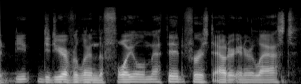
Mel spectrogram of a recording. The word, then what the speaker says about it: FOIL: So they called it the FOIL method. And in the South, it's FOL. Like, it's pronounced F-O-L-E, FOL. Like oil is ol, fire is far, you get different dialects.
